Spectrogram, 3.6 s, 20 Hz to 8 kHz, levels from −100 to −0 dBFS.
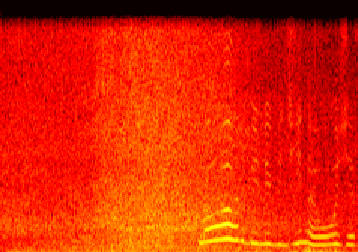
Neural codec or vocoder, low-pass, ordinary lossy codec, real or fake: none; 7.2 kHz; none; real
